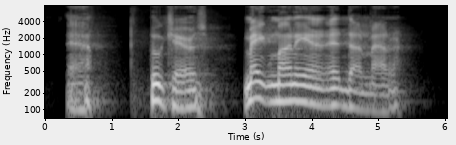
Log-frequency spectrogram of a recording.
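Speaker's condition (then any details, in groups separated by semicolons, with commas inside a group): ALS; muscles falling apart throughout body, swallowing difficulty; struggles with swallowing, choked seriously on saliva, windpipe tightened, couldn't breathe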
